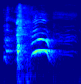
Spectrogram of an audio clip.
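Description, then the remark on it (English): A single sharp, fairly loud sneeze from a woman: a quick breathy burst followed by a short voiced tail that fades out within a second. “She just dabbed while she sneezed, ladies and gentlemen.”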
